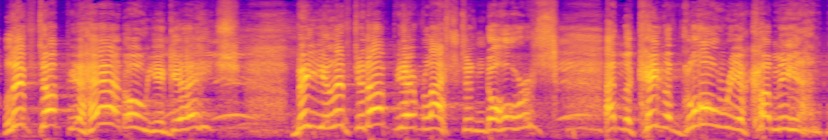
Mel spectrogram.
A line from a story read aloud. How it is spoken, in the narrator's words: hollers down to the gatekeeper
